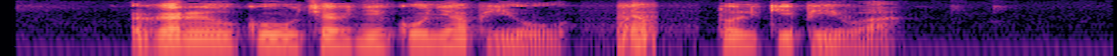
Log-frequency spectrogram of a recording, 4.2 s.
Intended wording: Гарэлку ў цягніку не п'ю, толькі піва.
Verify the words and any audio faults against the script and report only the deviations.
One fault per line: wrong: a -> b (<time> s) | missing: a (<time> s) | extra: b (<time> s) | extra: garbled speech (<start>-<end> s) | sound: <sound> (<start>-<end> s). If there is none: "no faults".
sound: laugh (2.3-2.5 s)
